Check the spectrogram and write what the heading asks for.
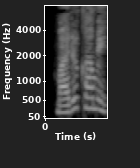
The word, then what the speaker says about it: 丸亀: を図っている日本国外における読み方はマルカメとしており丸亀としなかったのはゲームと読まれる可能性があるためと英語圏の人にとって読みづらいという理由によるものまた米国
